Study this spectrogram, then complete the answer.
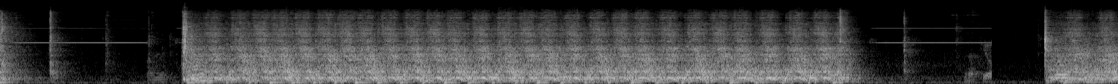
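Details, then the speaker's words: MG Midget with swapped engine, started from a jump/charging pack used as the starting battery: several seconds of sluggish, even cranking that cuts off abruptly as the pack dies; slow cranking from weak starting power. "all right so our charging pack that we were using as our starting battery died"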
